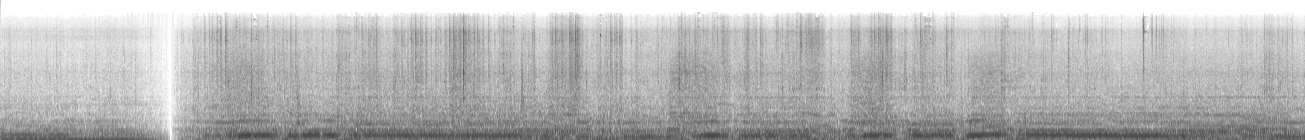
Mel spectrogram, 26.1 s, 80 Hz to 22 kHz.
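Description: Nissan RB25 turbo straight-six in a Nissan Patrol Y60, heard from inside the cab as the truck drives a rough dirt track. Its note rises and falls with the throttle, over knocks and rattles from the bumps. About three seconds in, the sound dips briefly almost to silence.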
